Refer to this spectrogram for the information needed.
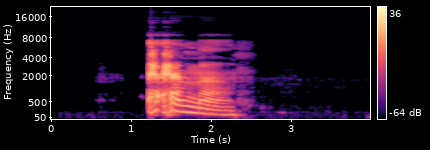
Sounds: Throat clearing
